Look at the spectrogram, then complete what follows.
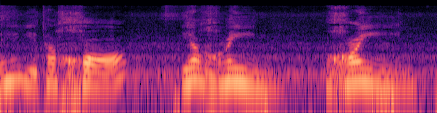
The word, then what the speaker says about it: غین: یہ تھا خا یا غین، غین، گین یا گ کا ساؤنڈ نہیں دینا. یہ اسکول والی الف بے کا گاو نہیں ہے، یہ ہم قاعدہ پڑھ رہے ہیں. یہ غین ہے، گین اس کو نہیں پڑھیں گے.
